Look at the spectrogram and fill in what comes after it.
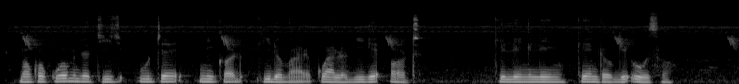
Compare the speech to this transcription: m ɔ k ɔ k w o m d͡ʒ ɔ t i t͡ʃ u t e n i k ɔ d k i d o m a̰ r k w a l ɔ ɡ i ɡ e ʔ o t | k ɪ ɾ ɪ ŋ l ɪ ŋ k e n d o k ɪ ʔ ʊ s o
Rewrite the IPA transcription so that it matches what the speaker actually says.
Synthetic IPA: m ɔ k ɔ k w o m d͡ʒ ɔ t i t͡ʃ u t e n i k ɔ d k i d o m a̰ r k w a l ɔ ɡ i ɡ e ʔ ɔ t | k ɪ l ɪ ŋ l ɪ ŋ k e n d o ɡ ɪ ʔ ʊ s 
